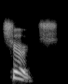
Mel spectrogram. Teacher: the affricate at the beginning and at the end of the word church, which is composed of a T and J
